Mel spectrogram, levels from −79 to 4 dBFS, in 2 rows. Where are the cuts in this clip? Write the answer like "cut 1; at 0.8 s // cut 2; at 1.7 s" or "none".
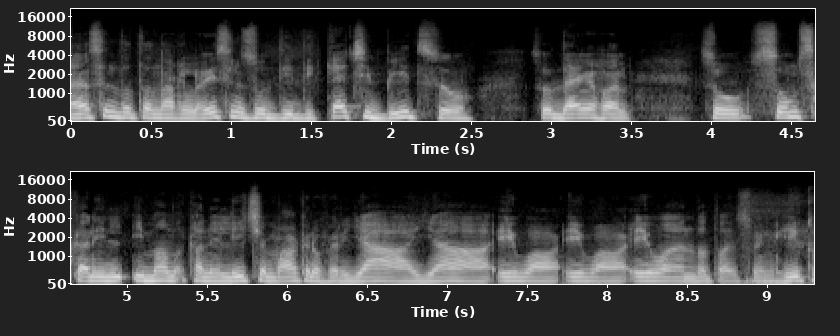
none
